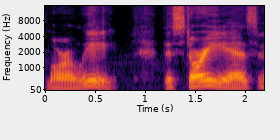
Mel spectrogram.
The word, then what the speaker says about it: Lorilei: called the lauraliz but it's spelled like but it's my name is said Laura Lee the story is and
